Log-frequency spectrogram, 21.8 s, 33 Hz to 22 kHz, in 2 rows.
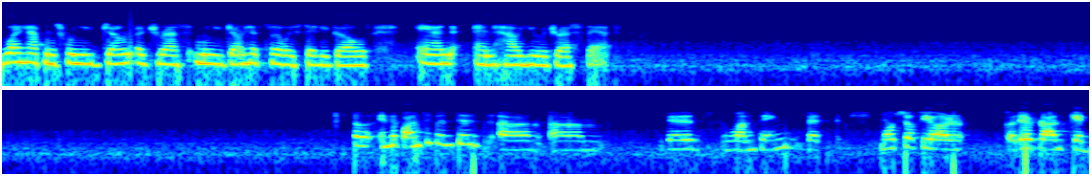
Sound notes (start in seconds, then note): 6.0 silence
